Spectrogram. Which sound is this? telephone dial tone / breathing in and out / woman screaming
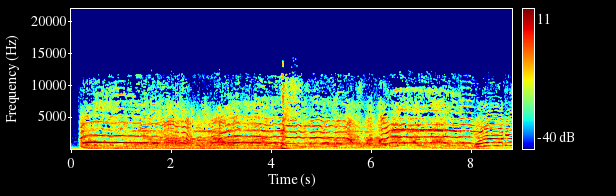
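woman screaming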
